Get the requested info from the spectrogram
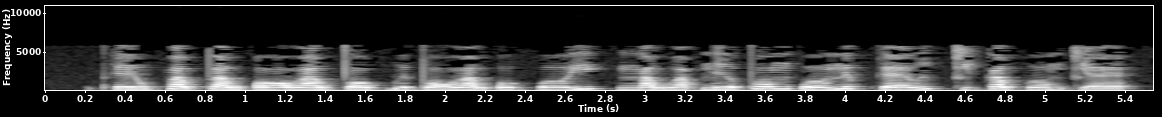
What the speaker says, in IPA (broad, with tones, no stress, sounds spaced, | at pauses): t̪ʰ eː˧˥ w p a˧˥ w t̪ a˧ w ʔ ɔː˧˩ ʋ a˧ w t̪ ɔː˧ p̚ b e˧ t̪ ɔː˩˧ ʋ a˧˩ w ʔ oː˧ k̚ ʋ ɤː˧˥ j | ŋ a˧˩ w ʋ a˧˩ p̚ n i˧ ə̯ t̪ ɔː˧ ŋ p ɤː˩˧ n e˧˥ p̚ k ɛː˩˧ ʋ i˥˨ p̚ t͡ɕ e˩˧ k a˥˨ w k ɤː˧˩ m t͡ɕ ɛː˩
